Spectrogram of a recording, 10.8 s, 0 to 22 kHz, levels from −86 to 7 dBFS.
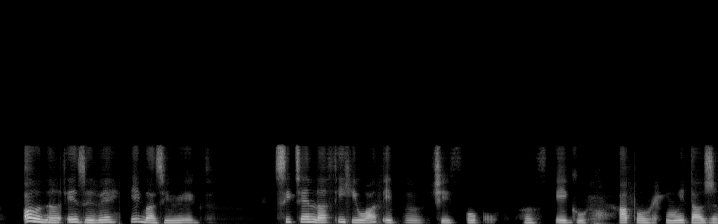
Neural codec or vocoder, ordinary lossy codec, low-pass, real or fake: codec, 16 kHz, about 1 kbps, DyCAST, with the encoder's durations; none; none; fake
